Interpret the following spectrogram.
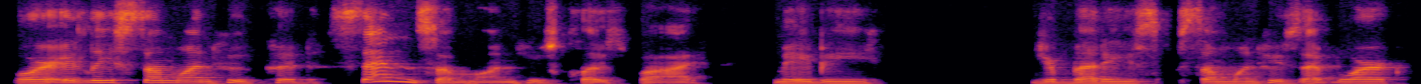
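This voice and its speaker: A woman's voice: low-pitched, vocal fry, darkish tone. A woman giving an informal online presentation, chatty and laughing at her own slip-ups, heard over a video call. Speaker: webinar presenter. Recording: dull lo-fi webinar audio.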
